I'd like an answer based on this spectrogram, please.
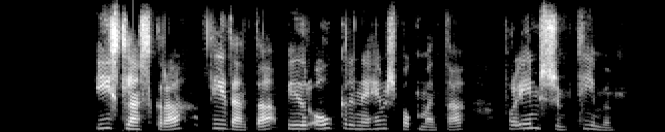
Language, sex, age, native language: Icelandic, female, 50-59, Icelandic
